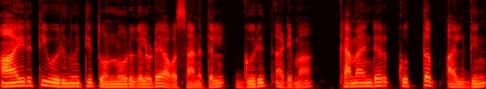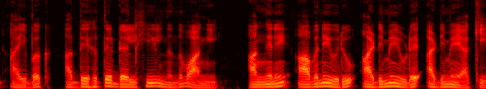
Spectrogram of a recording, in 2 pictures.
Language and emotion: Malayalam, neutral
